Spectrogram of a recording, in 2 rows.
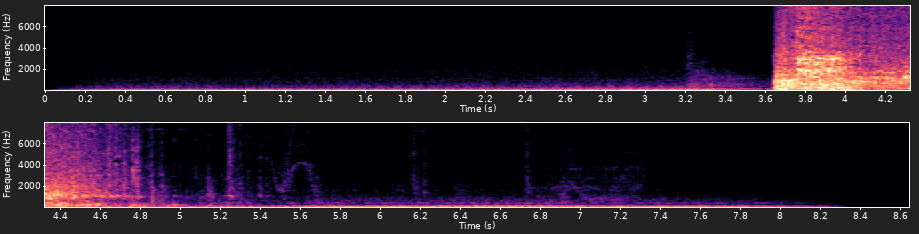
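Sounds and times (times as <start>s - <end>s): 
moving vehicle colliding with stationary vehicle: 3.2s - 6.9s
tire squeak: 5.0s - 7.6s.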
